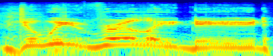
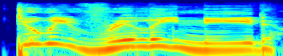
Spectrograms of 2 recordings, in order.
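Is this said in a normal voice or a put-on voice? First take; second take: put-on; normal. First: It is said in an imitated character voice. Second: It is said in a normal speaking voice.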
